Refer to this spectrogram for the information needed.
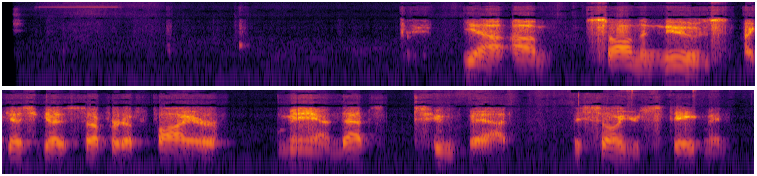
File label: Unhinged Voicemail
